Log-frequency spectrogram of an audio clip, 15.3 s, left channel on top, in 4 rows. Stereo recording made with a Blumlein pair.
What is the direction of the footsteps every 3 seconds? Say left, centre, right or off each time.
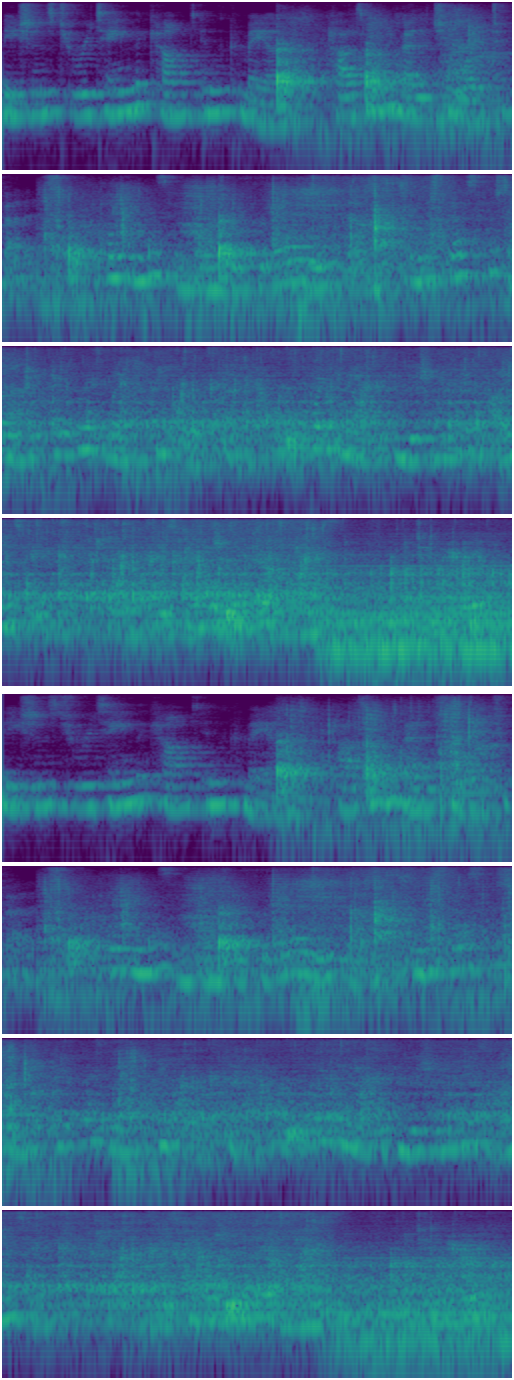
right, centre, right, off, off.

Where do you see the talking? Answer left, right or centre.
left.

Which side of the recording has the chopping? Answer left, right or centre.
left.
